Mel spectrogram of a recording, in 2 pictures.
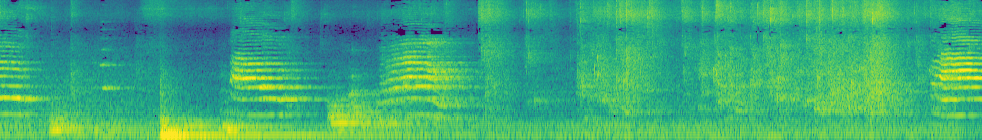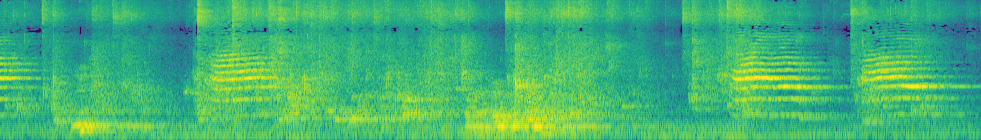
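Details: Kitten, possibly a stray, giving a series of harmonic meows, some short and some drawn out, spaced irregularly, with a human voice and a low background hum underneath.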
